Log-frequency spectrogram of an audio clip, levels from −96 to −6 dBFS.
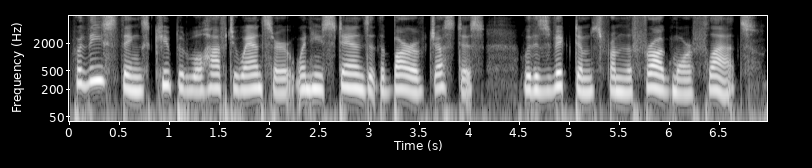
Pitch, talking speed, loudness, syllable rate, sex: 195 Hz, 200 wpm, -19 LUFS, 4.8 syllables/s, female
